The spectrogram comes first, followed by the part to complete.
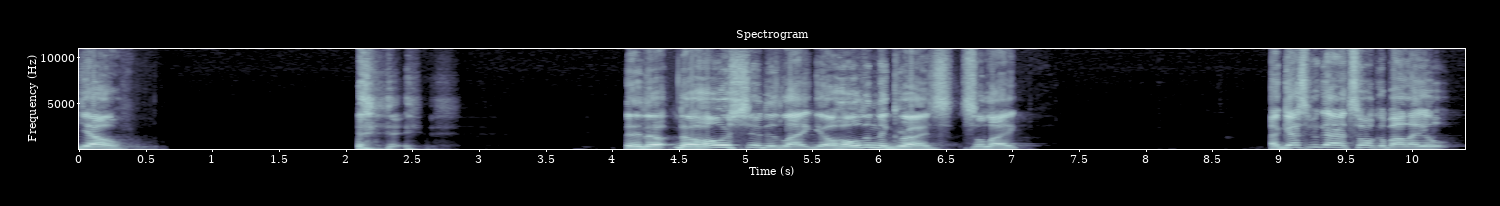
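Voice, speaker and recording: Guy cohosting a live podcast, slightly high voice, laughs a lot, curses casually reading the chat. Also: darkish tone. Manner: laid-back, laughing, profane banter.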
